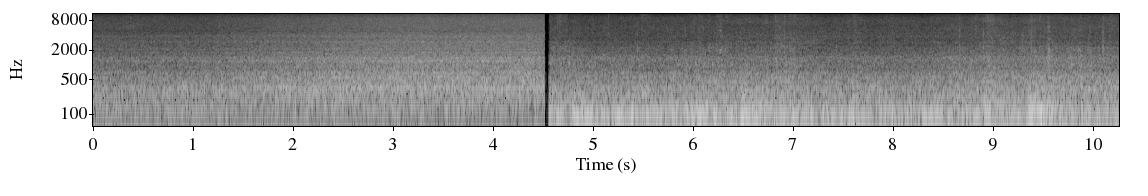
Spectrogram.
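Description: Steady road and engine noise inside a moving vehicle. About four and a half seconds in there is a sudden short break, after which a deeper rumble is louder.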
